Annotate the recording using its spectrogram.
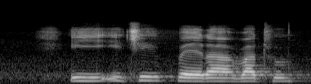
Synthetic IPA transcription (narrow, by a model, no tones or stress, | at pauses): ijiːt͡ʃʰiɸɛɺaβatʰu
